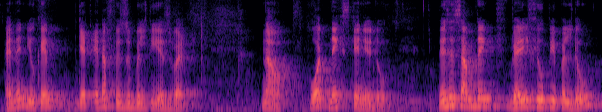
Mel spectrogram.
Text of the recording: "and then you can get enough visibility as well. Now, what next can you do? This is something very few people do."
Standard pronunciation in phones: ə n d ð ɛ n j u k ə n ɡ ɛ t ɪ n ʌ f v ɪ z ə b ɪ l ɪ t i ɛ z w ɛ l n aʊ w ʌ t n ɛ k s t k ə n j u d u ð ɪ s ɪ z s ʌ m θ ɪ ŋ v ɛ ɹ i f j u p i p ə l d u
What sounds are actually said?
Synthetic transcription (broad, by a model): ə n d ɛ n j u k ə n ɡ ɛ t ɪ n ʌ f v ɪ z ə b ɪ l ɪ t i ɛ z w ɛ l n aʊ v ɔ t n ɛ k s t k ə n j u d u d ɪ s ɪ z s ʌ m t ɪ ŋ v ɛ ɹ i f j u p i p ə l d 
